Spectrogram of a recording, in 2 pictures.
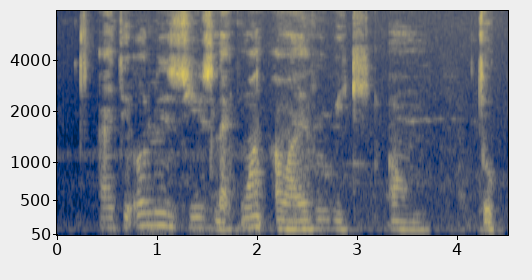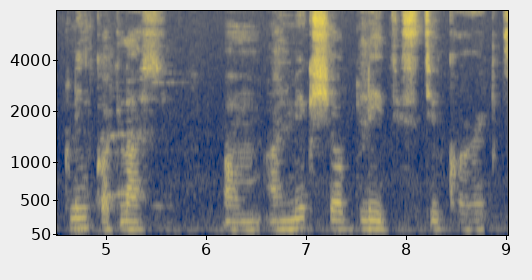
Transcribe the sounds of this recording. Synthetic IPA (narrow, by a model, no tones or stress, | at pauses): aɪdiʔɔlwezjuzlaɪkwãnaʊaɛvɹiwik | ɔm | tʰuklĩnkɔtʰlas | ʌmãnmekʃɔbledizstilkʰɔɹɛkt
